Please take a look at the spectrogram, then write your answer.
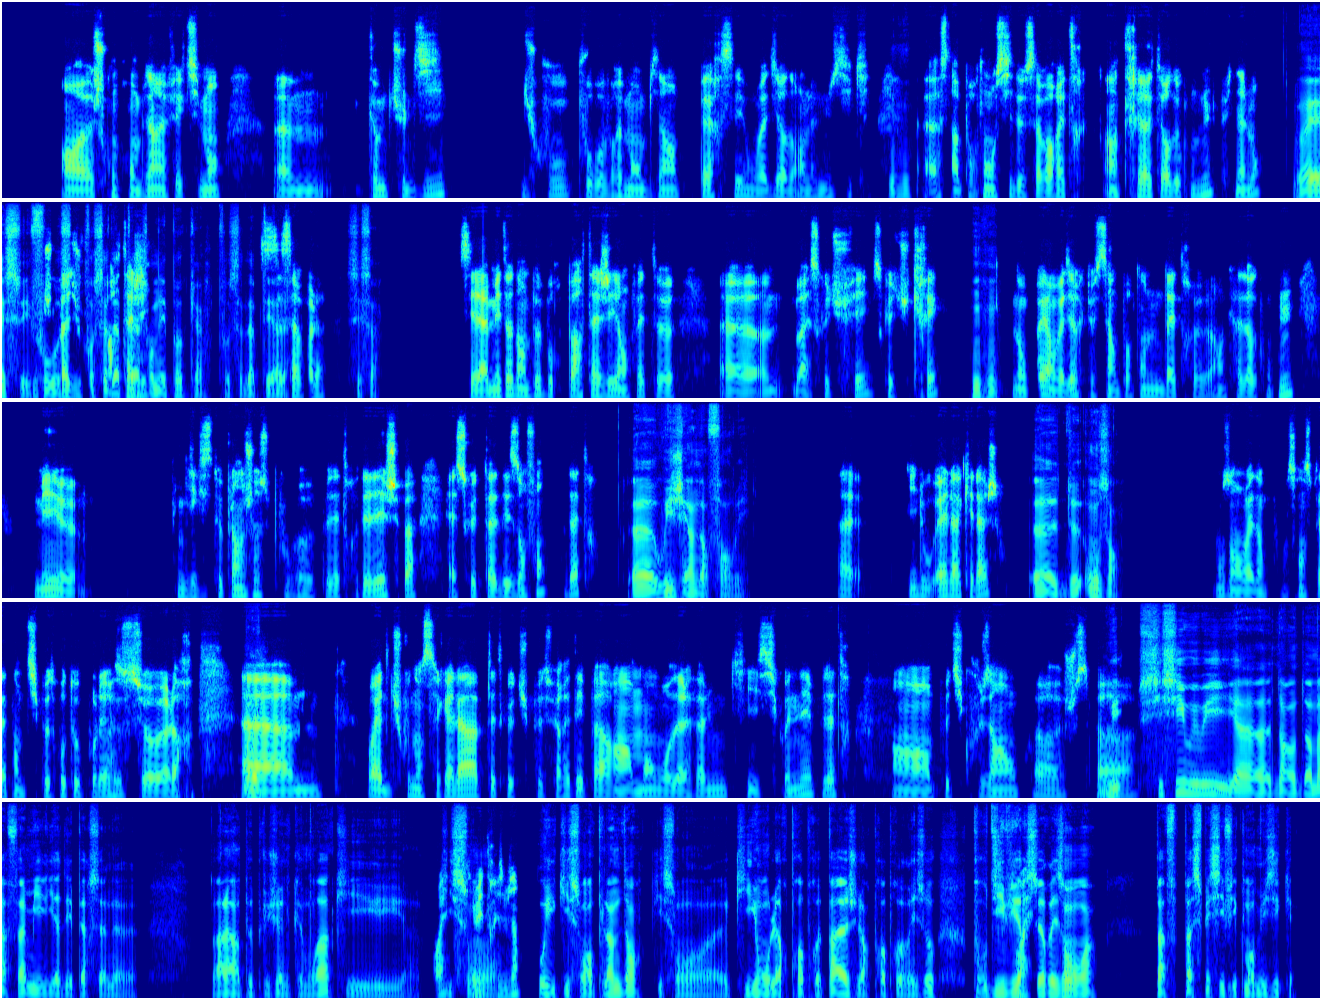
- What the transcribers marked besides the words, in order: stressed: "percer"; stressed: "partager"; tapping
- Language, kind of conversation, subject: French, advice, Comment surmonter une indécision paralysante et la peur de faire le mauvais choix ?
